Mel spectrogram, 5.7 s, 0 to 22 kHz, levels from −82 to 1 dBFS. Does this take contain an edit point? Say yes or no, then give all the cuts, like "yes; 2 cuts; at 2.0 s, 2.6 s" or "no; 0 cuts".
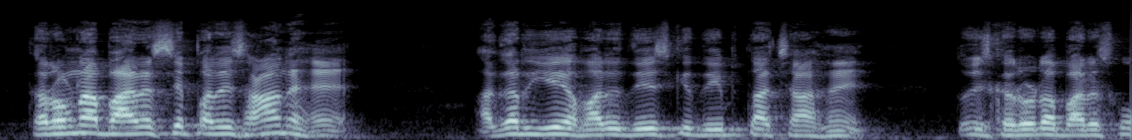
no; 0 cuts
